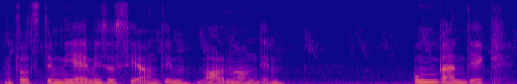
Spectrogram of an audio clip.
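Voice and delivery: normal talking voice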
